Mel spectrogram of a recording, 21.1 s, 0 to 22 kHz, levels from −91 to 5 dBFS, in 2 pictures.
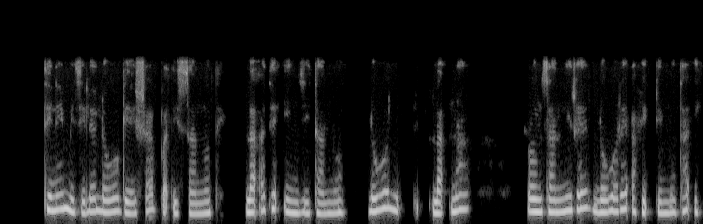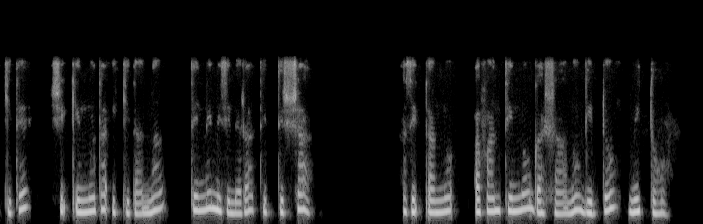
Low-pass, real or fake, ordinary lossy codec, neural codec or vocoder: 7.2 kHz; real; Opus, 24 kbps; none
